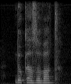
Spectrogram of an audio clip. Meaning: imperfective form of dokázat
- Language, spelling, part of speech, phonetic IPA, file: Czech, dokazovat, verb, [ˈdokazovat], Cs-dokazovat.ogg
